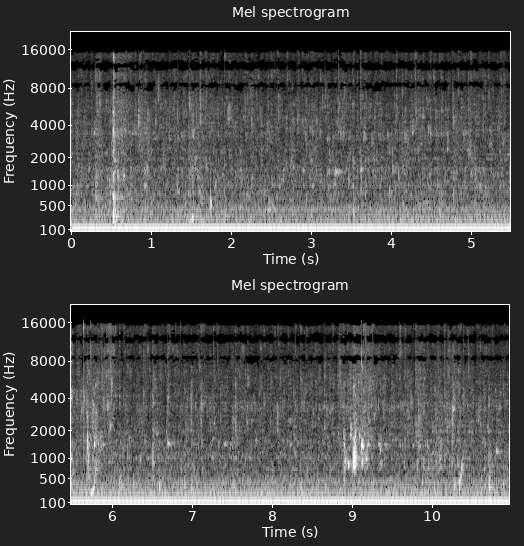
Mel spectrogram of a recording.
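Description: Steady trickle of water running into a backyard aquaponics fish pond over a steady low hum. Two short splashes come about half a second in and again near the end, as bluegill snatch floating food pellets at the surface.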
